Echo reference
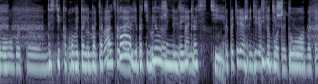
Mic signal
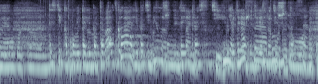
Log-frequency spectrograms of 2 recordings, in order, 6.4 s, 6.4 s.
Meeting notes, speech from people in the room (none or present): present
